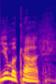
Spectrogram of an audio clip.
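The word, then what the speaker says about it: Youmacon: Well, just look at it just the way it's spelled. It's Y-O-U-M-A-C-O-N. – Okay. – HumanCon. It's called HumanCon.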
